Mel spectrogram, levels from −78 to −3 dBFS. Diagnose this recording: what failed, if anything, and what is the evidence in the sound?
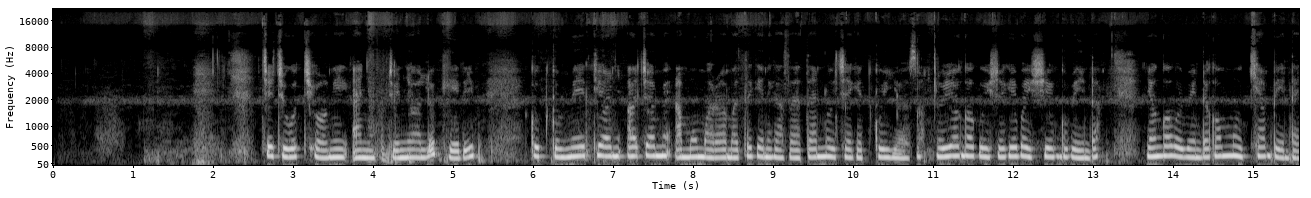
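Nothing in this recording points to a failure at any stage of the chain, so there's really nothing to diagnose here.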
